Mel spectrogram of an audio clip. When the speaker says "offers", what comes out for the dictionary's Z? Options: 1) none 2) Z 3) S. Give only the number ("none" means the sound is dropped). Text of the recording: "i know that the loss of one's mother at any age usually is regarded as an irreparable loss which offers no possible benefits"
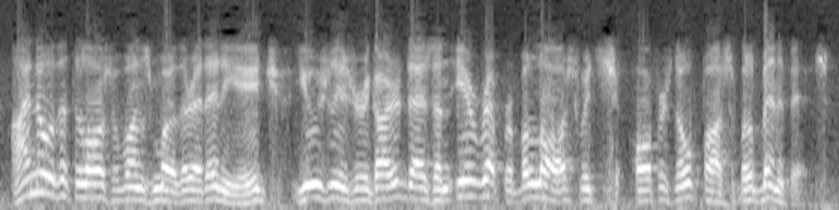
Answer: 2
